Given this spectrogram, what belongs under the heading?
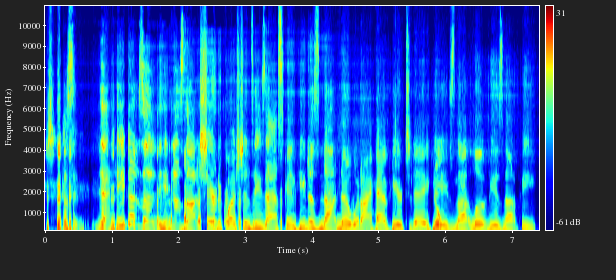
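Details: Adult speaker, likely female; normal speech.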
